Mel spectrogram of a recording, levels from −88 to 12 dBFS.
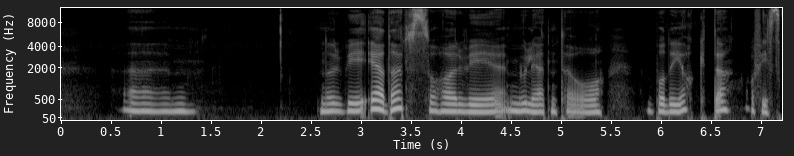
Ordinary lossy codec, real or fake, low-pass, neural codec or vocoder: none; real; none; none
